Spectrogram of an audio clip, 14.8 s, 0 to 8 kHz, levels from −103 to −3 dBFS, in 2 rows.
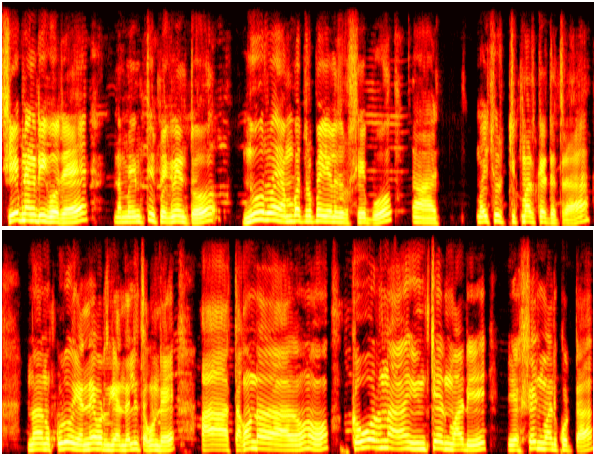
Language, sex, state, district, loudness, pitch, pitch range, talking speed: Kannada, male, Karnataka, Mysore, -16 LUFS, 190 Hz, 175-215 Hz, 130 wpm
